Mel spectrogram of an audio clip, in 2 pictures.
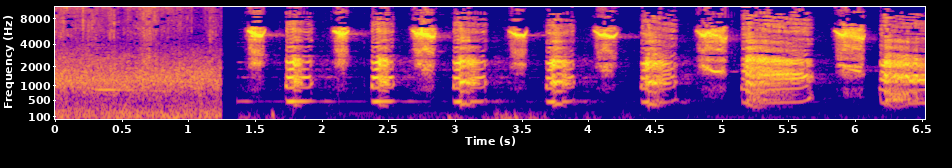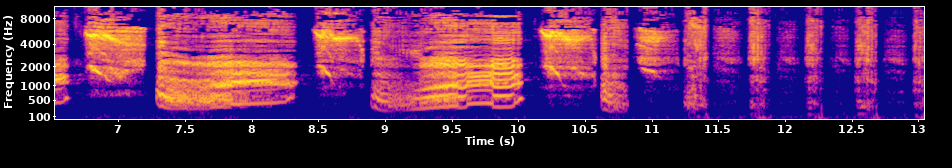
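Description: A donkey braying: a run of short wheezy hee-haw calls builds into several long, wavering brays, then tapers off in shorter gasps. Before it, for about the first second, there is a steady rushing noise that cuts off abruptly.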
